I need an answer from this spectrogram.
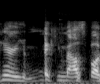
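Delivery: ranting yell. Imagining an angry caller telling everyone around him: imitating someone shouting. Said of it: "he's just shouting".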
